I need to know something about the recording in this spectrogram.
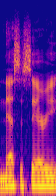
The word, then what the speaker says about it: Knscry: You can find him at Necessary. It's spelled Knscry.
